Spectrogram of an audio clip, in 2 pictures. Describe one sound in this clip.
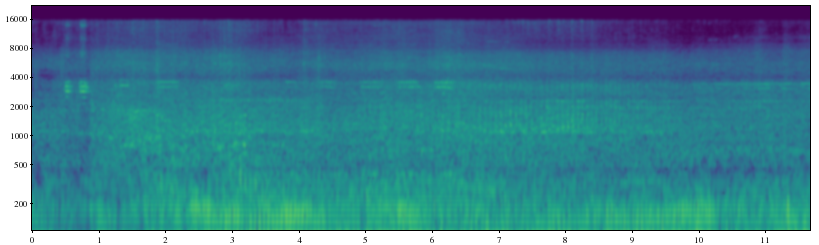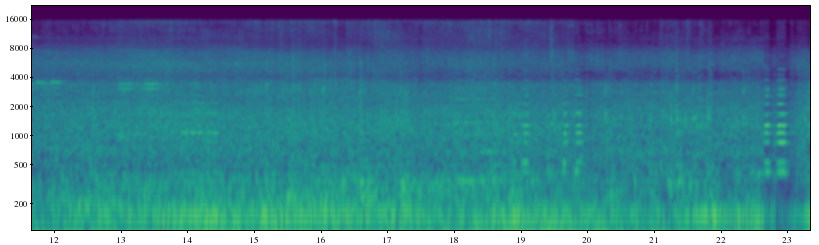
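A freight train rumbles and clatters steadily along the tracks close by.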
